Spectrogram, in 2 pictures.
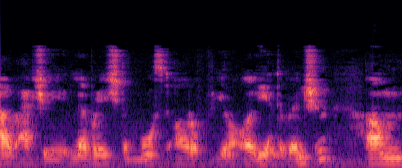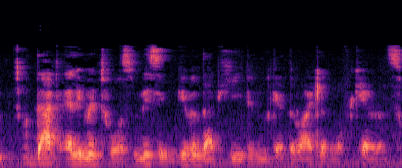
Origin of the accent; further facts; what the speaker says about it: India; I grew up in India in a remote village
